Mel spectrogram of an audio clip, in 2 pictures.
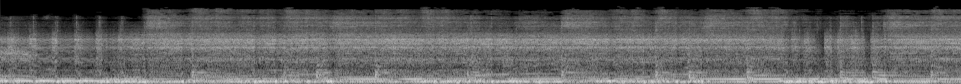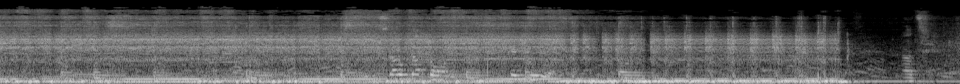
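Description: Live rock band playing loud, with electric guitars and drums going steadily throughout.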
